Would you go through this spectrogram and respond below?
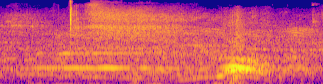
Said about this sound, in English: Is he doing Orton's thing? Or is he punching the mat?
